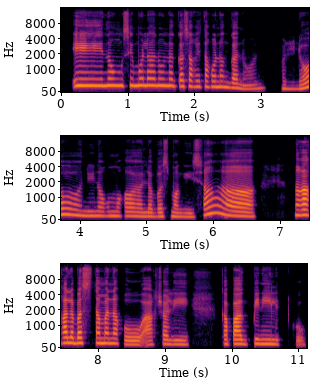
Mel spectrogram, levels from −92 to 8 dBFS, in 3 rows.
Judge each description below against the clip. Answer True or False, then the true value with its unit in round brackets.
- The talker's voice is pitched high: True (195 Hz)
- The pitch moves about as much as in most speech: False (5.9 semitones)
